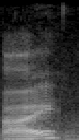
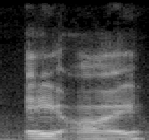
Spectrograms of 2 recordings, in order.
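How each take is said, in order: First: The name is said as one single syllable. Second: The name is said as two separate syllables. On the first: The speaker calls it right. "I think it's pronounced I" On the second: The speaker calls it wrong. "I've heard this pronounced A I. I don't think that's how you pronounce it"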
